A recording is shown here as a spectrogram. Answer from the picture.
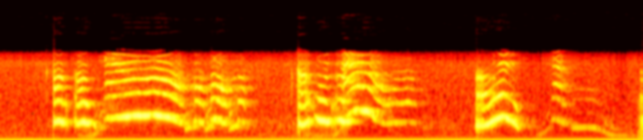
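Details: Young Alaskan Malamute puppies at eight weeks vocalising in long, tonal, arched 'woo' sounds, drawn-out and bending in pitch, repeated in three clusters, each trailing into lower wavering notes.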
